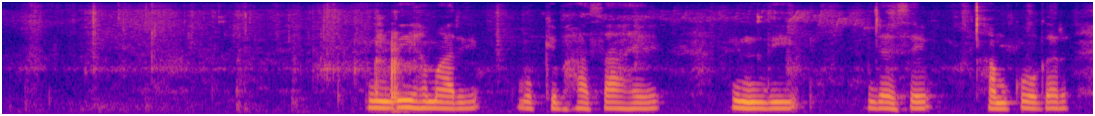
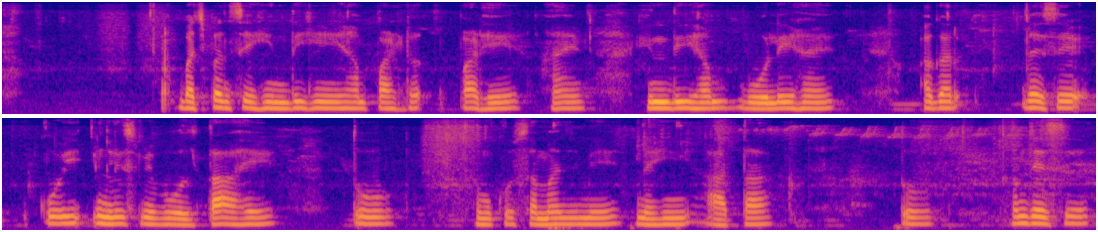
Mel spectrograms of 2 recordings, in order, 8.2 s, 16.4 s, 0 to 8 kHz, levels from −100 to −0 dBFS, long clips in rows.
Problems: constant background noise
